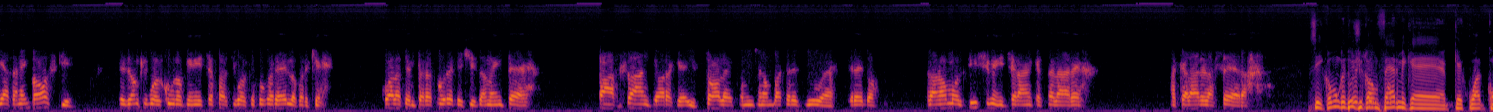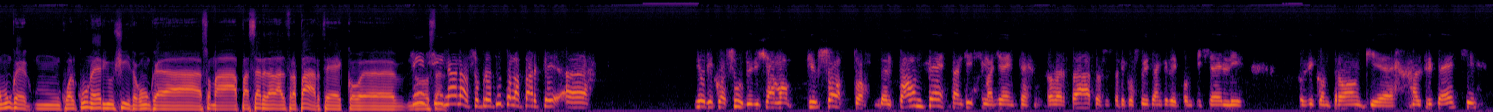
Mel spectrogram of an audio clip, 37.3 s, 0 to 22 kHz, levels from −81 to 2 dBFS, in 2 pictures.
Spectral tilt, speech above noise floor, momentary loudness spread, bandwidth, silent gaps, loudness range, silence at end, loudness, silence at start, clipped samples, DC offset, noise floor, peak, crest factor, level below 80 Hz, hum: -7 dB/octave; 28 dB; 7 LU; over 20 kHz; none; 3 LU; 0.15 s; -28 LUFS; 0 s; under 0.1%; under 0.1%; -55 dBFS; -10 dBFS; 18 dB; -58 dBFS; none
